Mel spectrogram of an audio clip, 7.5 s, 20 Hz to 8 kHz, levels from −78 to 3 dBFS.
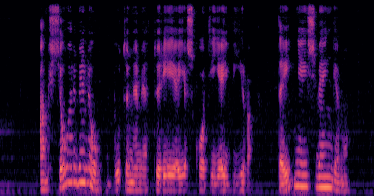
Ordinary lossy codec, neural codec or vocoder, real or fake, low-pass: Opus, 64 kbps; none; real; 7.2 kHz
